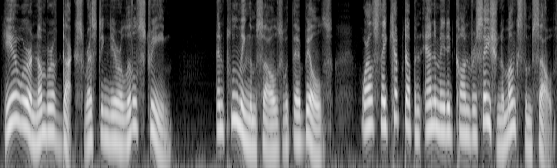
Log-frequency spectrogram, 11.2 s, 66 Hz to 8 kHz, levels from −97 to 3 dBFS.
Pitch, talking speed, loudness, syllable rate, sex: 170 Hz, 140 wpm, -17 LUFS, 4.5 syllables/s, male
